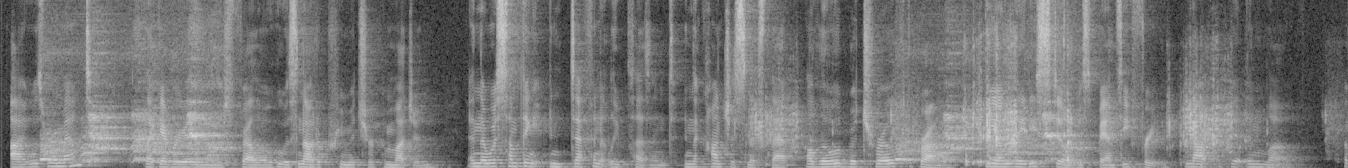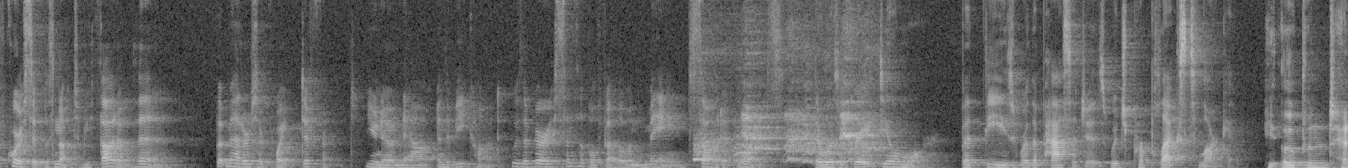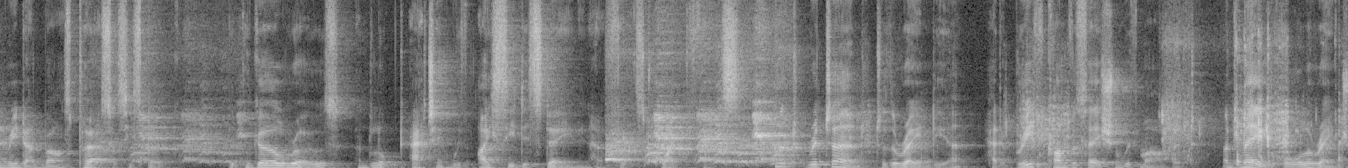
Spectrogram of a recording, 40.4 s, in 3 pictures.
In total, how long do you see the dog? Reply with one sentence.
You can hear the dog for 9 seconds altogether.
